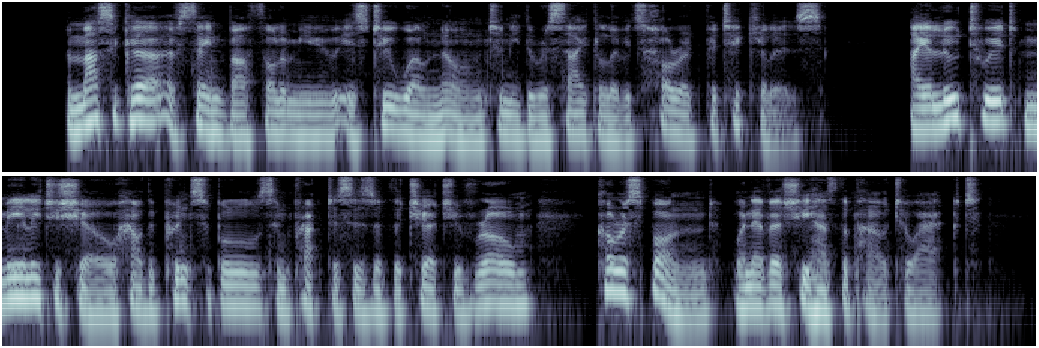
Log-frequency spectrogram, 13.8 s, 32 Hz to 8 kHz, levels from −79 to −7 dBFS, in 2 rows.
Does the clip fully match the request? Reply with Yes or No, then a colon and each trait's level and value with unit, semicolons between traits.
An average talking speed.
Yes: average, 185 wpm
